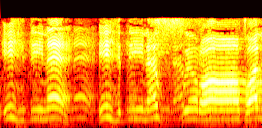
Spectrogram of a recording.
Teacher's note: اهدنا الصراط، الخطأ أن النون فخمت لأنها اهدنا، اهدنا نون مرققة لا تفخم بأي حال، فالصاد أثرت عليها بتفخيمها فجاءت نون مفخمة.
